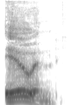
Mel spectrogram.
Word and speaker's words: Eoin: How would you say that first name? E-O-I-N, Eoin.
